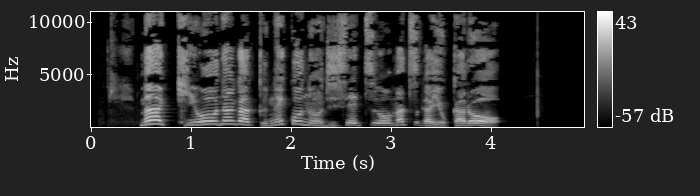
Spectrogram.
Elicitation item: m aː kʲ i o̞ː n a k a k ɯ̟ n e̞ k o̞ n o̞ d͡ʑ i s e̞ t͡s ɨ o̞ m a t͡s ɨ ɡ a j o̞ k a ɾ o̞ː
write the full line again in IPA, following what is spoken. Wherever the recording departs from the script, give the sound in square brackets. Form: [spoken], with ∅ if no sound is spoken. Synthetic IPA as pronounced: m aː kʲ i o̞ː n a [ɡ] a k ɯ̟ n e̞ k o̞ n o̞ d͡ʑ i s e̞ t͡s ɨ o̞ m a t͡s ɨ ɡ a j o̞ k a ɾ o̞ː

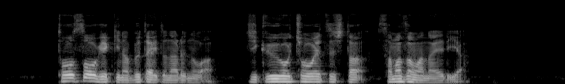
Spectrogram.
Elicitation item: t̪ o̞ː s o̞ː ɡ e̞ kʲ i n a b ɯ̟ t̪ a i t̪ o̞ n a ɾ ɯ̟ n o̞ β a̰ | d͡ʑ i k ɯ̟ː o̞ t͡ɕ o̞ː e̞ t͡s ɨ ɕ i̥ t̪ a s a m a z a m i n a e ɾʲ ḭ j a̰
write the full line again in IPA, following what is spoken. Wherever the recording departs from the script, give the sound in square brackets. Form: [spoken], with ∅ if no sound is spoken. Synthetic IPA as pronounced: t̪ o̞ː s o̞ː ɡ e̞ kʲ i n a b ɯ̟ t̪ a i t̪ o̞ n a ɾ ɯ̟ n o̞ β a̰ | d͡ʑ i k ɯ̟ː o̞ t͡ɕ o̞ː e̞ t͡s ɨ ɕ i̥ t̪ a s a m a z a m [a] n a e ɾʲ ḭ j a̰

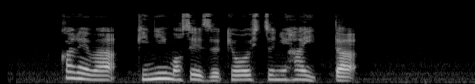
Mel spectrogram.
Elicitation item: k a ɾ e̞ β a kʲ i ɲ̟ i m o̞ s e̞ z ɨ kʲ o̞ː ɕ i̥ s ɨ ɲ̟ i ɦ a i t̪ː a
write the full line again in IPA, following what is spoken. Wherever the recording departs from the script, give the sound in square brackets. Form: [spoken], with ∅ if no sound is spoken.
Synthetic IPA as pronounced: k a ɾ e̞ β a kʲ i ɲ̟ i m o̞ s e̞ z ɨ kʲ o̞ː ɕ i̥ [t͡s] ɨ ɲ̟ i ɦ a i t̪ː a

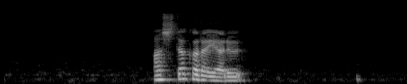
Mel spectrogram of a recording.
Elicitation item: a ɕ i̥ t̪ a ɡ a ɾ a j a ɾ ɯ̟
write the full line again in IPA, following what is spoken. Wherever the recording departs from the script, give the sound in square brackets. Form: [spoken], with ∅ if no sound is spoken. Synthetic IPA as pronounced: a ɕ i̥ t̪ a [k] a ɾ a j a ɾ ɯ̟

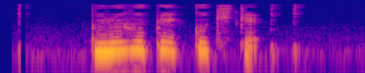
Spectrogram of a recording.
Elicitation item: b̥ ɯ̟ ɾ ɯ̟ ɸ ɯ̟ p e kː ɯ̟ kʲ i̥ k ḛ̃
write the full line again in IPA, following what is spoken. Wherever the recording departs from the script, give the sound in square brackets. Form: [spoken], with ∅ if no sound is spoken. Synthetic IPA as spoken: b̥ ɯ̟ ɾ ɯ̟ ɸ ɯ̟ p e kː ɯ̟ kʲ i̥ k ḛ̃

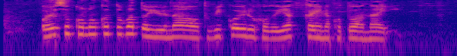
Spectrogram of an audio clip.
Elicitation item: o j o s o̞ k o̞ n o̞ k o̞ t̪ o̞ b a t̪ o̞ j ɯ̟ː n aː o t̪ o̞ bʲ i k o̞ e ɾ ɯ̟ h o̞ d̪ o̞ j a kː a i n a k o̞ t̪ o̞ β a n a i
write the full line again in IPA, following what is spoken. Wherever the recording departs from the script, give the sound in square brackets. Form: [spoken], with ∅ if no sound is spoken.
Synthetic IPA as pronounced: o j o s o̞ k o̞ n o̞ k o̞ t̪ o̞ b a t̪ o̞ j ɯ̟ː n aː o t̪ o̞ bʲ i k o̞ e ɾ ɯ̟ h o̞ d̪ o̞ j a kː a i n a k o̞ t̪ o̞ β a n a i

